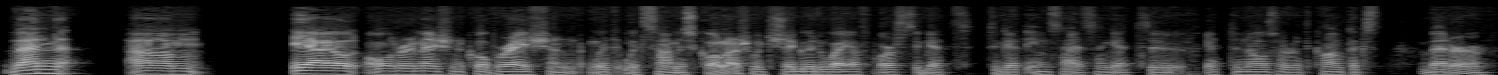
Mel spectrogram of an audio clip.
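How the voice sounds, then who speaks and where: A man's voice: low-pitched, steady tone, a little fast, a little mellow, lo-fi sound. A Finnish-speaking man, a guest researcher, talking hesitantly with many restarts and fillers on a video call. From Finland. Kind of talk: webinar conversation.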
